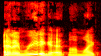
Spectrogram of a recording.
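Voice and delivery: usual speaking voice

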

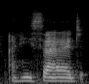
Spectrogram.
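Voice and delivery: ordinary delivery

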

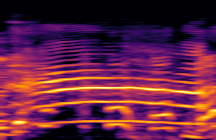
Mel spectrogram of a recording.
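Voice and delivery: very high cartoon scream. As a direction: shriek like a pulled-up root. Pulled-up root screaming.

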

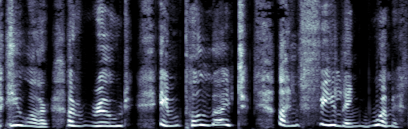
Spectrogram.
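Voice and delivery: high, choked, trembling rage; tearful fury. A narrator's reading. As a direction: spit out her hurt through tears. Anne's furious outburst at Rachel.

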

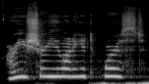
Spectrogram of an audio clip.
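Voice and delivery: very high, incredulous questioning; doubtful repeated question. Retold or imitated. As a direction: press the question in a high, disbelieving voice. Judge asks again, doubting him.

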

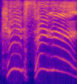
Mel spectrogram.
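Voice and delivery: high, slow drawn-out yell; shouting encouragement. Retold or imitated. Friend Serena cheering her on from the stairs, yelling high and slow. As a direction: holler it from the top of the stairs. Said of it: "She's like".

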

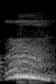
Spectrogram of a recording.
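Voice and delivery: forced throat clear; a deliberately bad fake cough. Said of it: "that was a really bad fake cough".

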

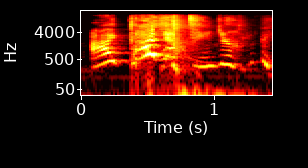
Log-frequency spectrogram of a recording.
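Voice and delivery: loud, high mock outrage. Real, not acted. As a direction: tell the friend to shut up, joking. Teased by friend. (indignación fingida contra Jordi)

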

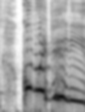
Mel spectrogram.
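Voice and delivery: very high, loud falsetto praise; hammed-up hooting baby talk; dog dad imitation. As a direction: mimic a doting dog dad whooping. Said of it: "Brett just goes".

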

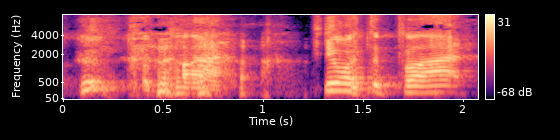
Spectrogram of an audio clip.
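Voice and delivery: amused Boston-accent imitation, "paht" for part; Massachusetts accent. Comic replaying the Massachusetts producer's offer, imitated Boston accent. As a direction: mimic Boston's dropped r through a laugh. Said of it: "a producer from Massachusetts who goes".

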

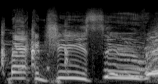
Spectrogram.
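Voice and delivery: loud kitchen call of "sous vide"; shouted order. Retold or imitated. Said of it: "whenever someone orders".

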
